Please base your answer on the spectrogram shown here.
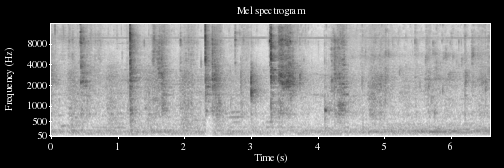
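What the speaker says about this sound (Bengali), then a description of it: "এইভাবে হাত দিয়ে ভালো করে মাখিয়ে রেখে দিলে মাংসটা ভালো করে মজে যাবে।" Goat meat is mixed by hand with mustard oil in a bowl, giving soft wet squelching and slapping with occasional sharper clicks against the dish, quiet and close with no talk.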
